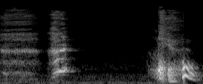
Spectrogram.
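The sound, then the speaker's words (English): A sneeze: a brief breathy intake and a small burst, then a pause before a louder, explosive release split into two quick bursts. “oh my God, I have to sneeze.”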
